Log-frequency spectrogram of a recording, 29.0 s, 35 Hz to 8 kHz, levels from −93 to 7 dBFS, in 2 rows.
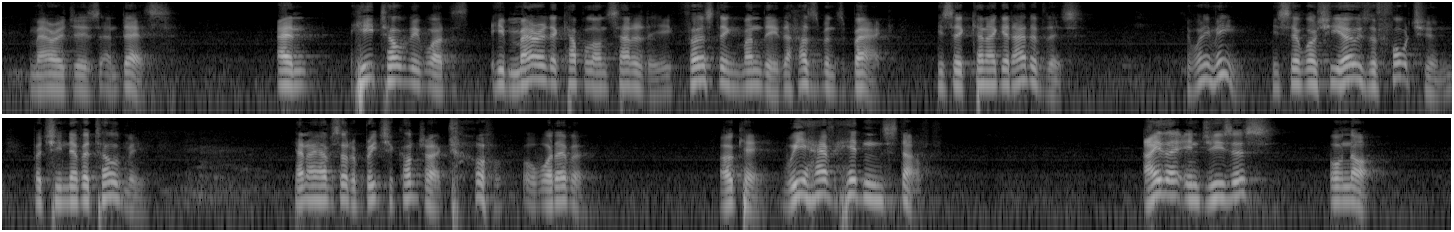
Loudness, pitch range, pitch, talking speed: -36 LUFS, 95-155 Hz, 140 Hz, 140 wpm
